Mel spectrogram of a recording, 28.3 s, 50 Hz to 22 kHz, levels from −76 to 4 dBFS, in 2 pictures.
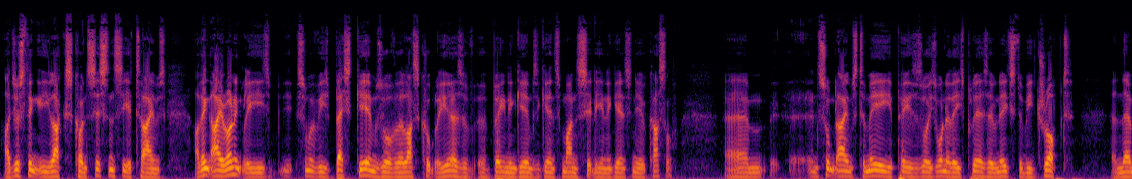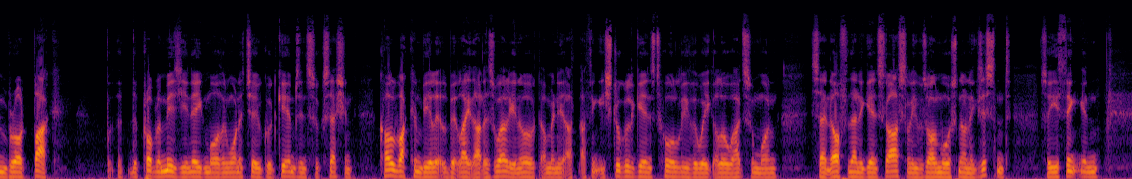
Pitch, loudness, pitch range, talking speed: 105 Hz, -20 LUFS, 100-115 Hz, 240 wpm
